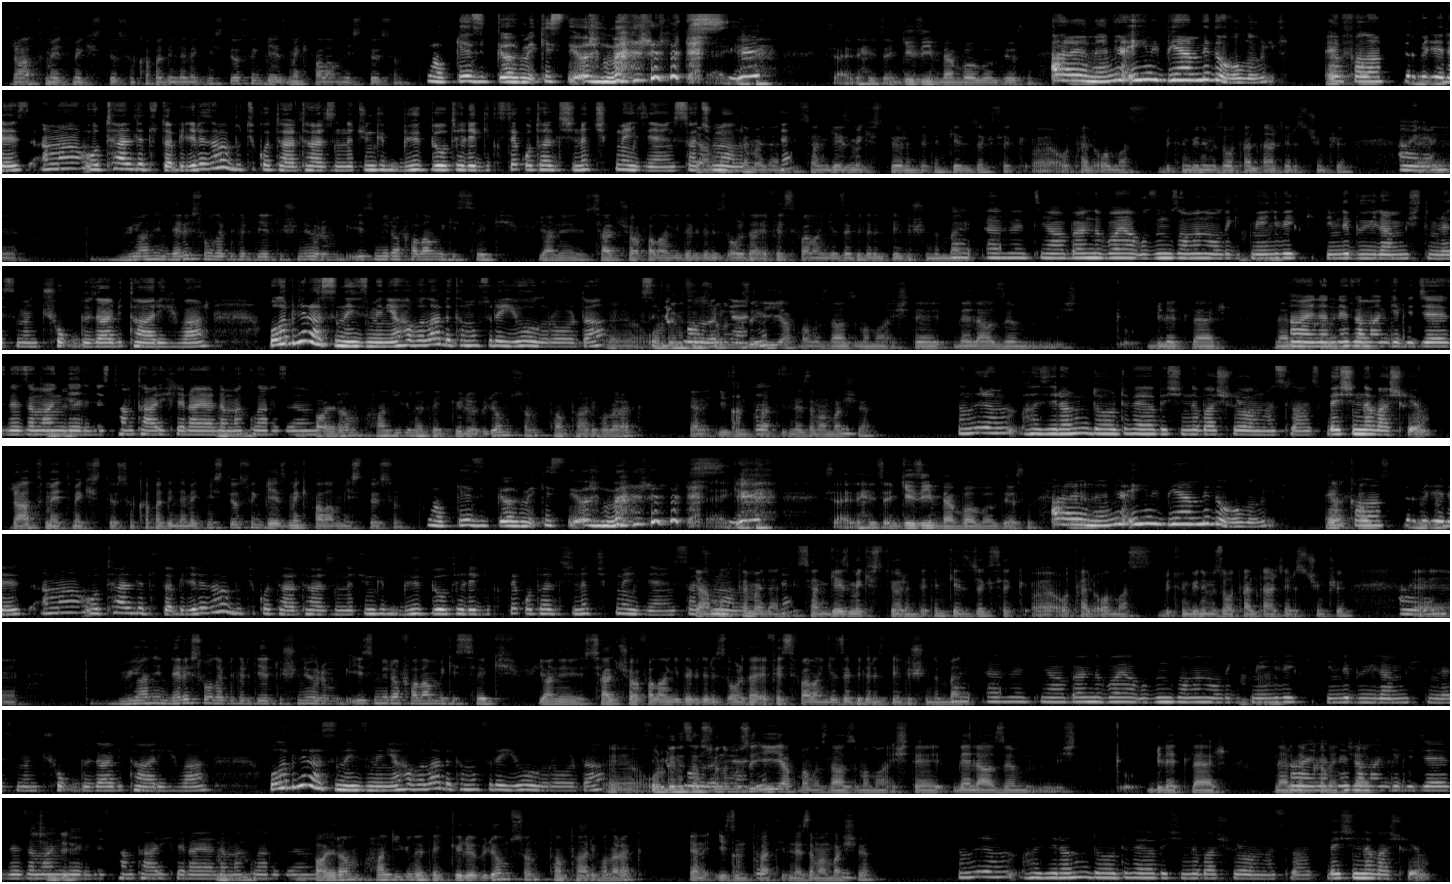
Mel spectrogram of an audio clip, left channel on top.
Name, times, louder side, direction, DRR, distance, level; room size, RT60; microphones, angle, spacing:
voice 1, 0.1-4.0 7.2-7.7 8.2-11.0 13.2-13.7 14.0-14.5 21.4-29.2 29.8-38.6 41.3-41.8 49.4-54.2 54.6-55.7 56.2-57.2 58.2-58.7 60.0-60.5 60.8-64.3 64.8-66.6, right 1 dB, 85° right, 2.1 m, -36 dB
voice 2, 4.3-7.6 10.5-12.7 13.2-21.9 22.3-22.4 28.4-29.0 38.4-41.9 42.2-49.5 50.0-51.1 56.3-61.1 65.5-65.6 66.3-66.5 67.5-72.2, left 4 dB, 70° left, 0.6 m, -26 dB
11.0 x 10.0 x 4.0 m
head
